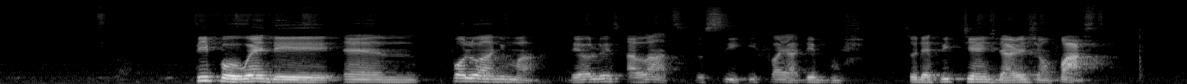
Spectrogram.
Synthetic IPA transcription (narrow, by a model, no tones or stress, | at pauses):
pipowɛ̃ndeɛm | fɔloanimal | deɔlwezalattusiifːaɪjadebuʃ | sodefit͡ʃẽnd͡ʒdaɹɛkʃɔ̃nfast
